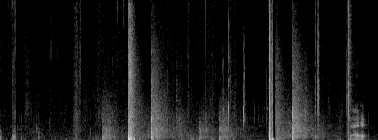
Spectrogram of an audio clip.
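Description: Shotgun shots fired at an outdoor sporting clays competition, a few sharp, loud broadband reports spaced several seconds apart amid scattered footsteps and occasional voices.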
